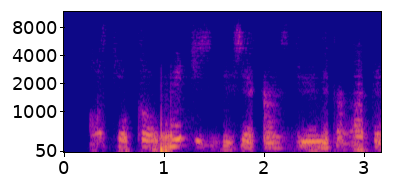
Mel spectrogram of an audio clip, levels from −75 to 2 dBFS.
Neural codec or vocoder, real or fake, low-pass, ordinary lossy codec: codec, 44.1 kHz, 0.9 kbps, DAC; fake; 10.8 kHz; AAC, 64 kbps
